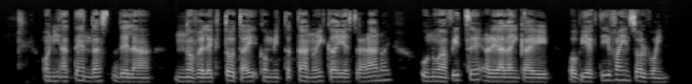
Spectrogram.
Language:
Esperanto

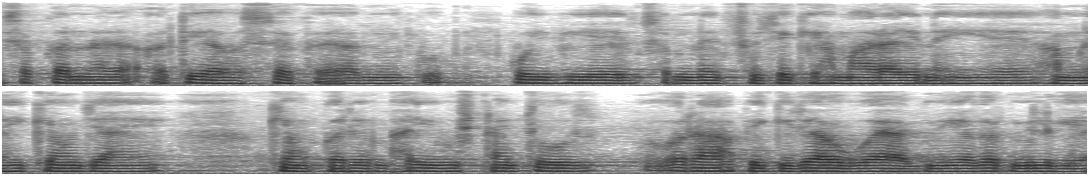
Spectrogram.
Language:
Hindi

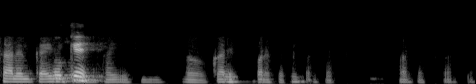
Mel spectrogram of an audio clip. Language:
Marathi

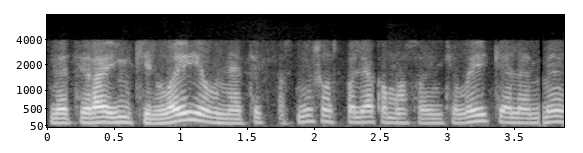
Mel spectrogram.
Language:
Lithuanian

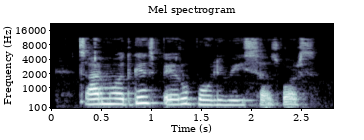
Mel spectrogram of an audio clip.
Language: Georgian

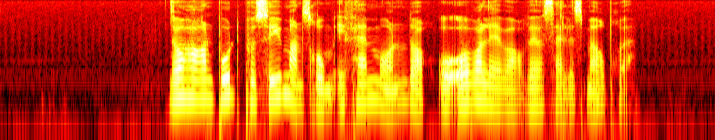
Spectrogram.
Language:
Norwegian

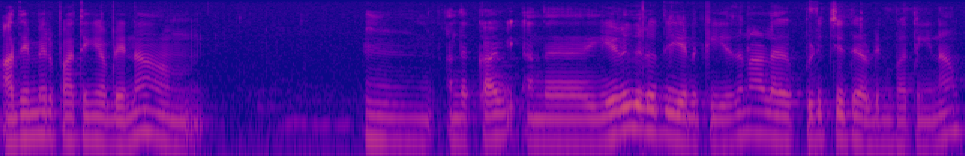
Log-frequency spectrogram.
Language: Tamil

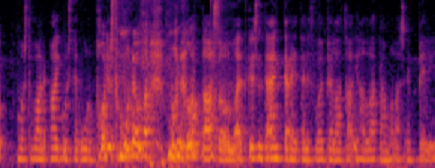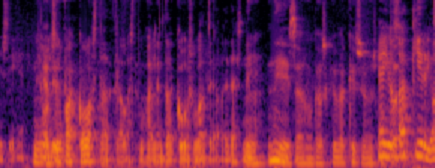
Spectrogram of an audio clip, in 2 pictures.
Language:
Finnish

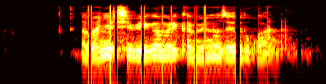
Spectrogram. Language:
Kinyarwanda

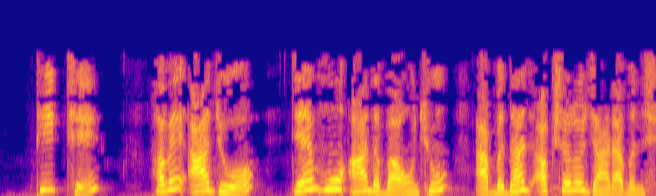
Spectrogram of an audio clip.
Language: Gujarati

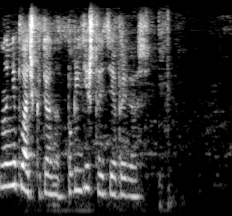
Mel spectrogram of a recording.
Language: Russian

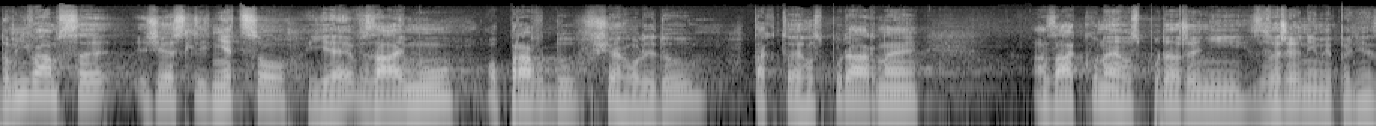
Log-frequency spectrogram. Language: Czech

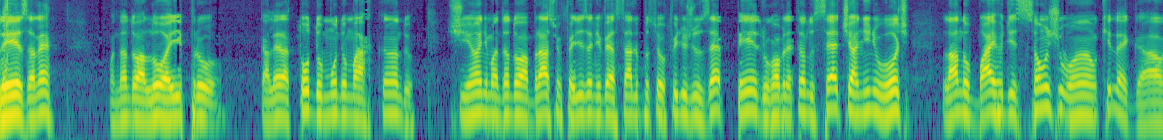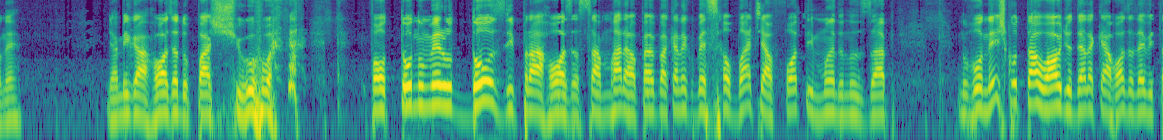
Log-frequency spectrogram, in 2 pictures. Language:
Portuguese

